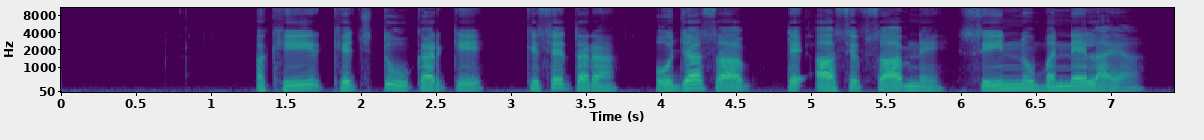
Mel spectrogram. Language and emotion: Punjabi, neutral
